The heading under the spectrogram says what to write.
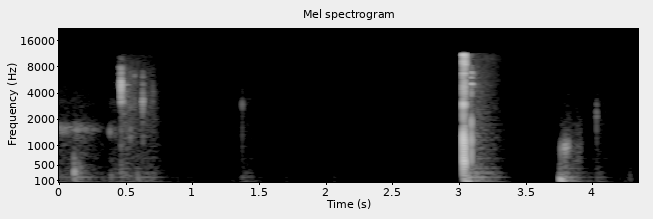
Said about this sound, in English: It's time for me to have a sip of my tea here, my yummy rainforest tea.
